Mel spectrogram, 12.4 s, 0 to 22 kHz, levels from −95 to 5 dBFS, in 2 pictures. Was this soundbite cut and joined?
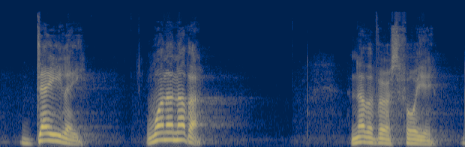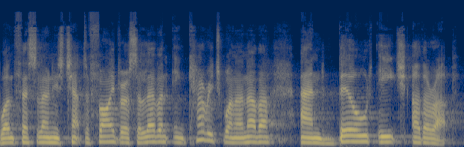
no; 0 cuts

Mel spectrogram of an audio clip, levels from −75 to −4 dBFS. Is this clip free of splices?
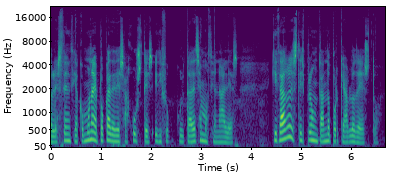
no; 1 cut; at 4.4 s

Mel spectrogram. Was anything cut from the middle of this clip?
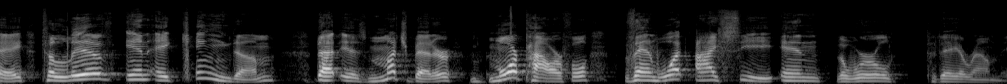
yes; 1 cut; at 4.9 s

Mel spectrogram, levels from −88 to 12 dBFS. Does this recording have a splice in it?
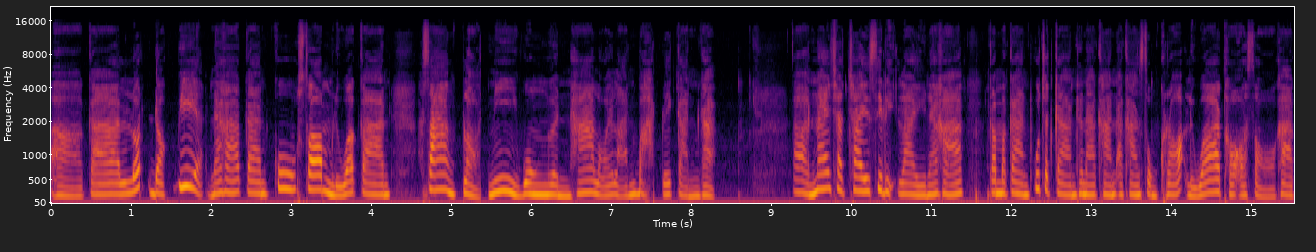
no; 0 cuts

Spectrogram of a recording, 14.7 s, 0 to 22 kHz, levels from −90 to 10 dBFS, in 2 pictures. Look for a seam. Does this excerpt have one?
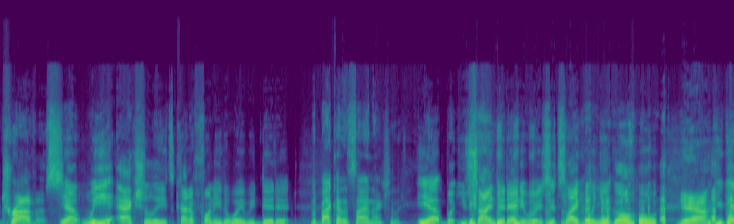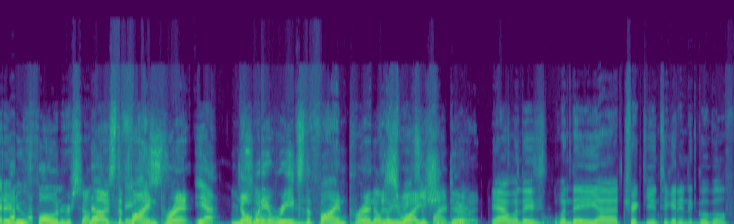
yes; 1 cut; at 4.4 s

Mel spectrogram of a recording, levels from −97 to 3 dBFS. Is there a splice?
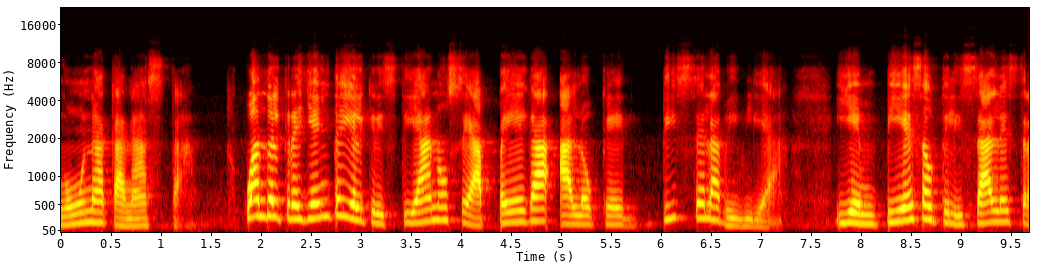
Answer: yes; 1 cut; at 1.7 s

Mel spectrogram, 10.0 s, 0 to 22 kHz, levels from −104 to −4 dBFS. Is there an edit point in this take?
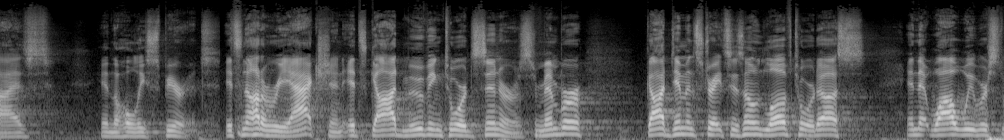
yes; 1 cut; at 2.2 s

